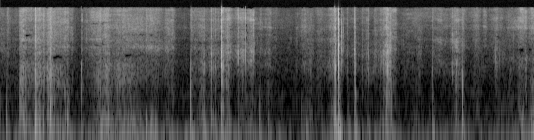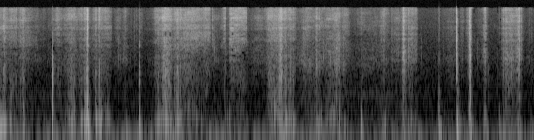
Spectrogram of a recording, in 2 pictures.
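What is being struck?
Block of gym chalk scraped with a wooden spoon.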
